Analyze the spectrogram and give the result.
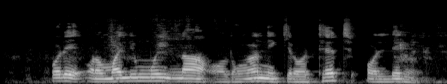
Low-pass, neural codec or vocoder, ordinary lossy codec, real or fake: none; none; none; real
